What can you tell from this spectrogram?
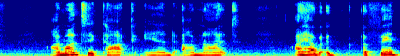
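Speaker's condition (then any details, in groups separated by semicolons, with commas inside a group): Spastic quadriplegic cerebral palsy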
